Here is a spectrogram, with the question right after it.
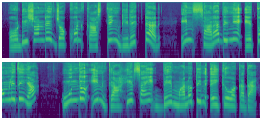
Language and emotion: Santali, angry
